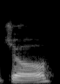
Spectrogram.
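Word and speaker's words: جو: This is simply pronounced as Joe.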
